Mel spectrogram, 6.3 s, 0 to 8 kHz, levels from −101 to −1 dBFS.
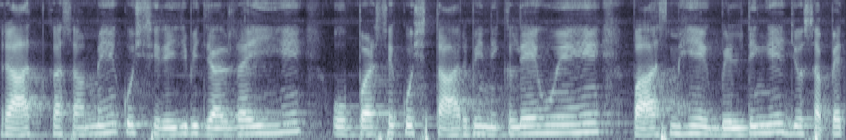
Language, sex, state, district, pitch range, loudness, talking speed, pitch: Hindi, female, Bihar, Supaul, 150-170 Hz, -17 LUFS, 255 wpm, 160 Hz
